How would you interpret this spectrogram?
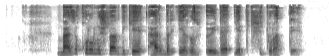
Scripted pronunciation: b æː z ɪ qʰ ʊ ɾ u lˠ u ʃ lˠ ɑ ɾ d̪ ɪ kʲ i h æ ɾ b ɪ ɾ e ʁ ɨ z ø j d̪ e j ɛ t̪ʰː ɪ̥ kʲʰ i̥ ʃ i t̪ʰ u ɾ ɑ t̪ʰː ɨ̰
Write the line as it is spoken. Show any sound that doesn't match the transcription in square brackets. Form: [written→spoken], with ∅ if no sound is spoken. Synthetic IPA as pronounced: b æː z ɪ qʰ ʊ ɾ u lˠ u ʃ lˠ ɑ ɾ d̪ ɪ kʲ i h æ ɾ b ɪ ɾ e ʁ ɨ z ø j d̪ [e→ɛ] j ɛ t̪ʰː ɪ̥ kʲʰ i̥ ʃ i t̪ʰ u ɾ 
